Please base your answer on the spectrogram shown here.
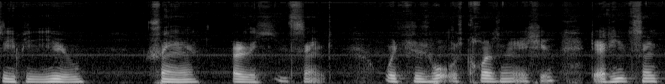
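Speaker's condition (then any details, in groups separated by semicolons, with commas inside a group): Cerebral palsy; diplegia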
